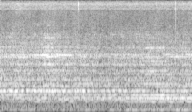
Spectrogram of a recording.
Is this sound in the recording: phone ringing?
no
